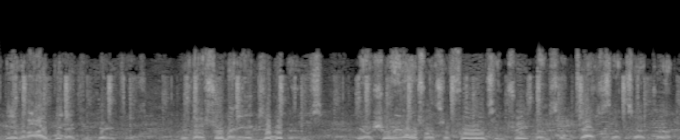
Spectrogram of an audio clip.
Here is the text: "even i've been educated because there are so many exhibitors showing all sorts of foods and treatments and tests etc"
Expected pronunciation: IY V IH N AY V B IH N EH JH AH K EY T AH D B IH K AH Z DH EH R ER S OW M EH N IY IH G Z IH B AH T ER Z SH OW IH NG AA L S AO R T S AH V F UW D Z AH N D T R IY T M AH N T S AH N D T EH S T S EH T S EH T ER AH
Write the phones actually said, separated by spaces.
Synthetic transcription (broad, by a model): IY V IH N AY V B IH N EH JH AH K EY T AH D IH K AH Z DH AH R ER S OW M EH N IY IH G Z IH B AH T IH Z SH OW IH NG AA L S AO R T S AH V F UW D Z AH N T R IY T M AH N T S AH N T EH S T S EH T S EH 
